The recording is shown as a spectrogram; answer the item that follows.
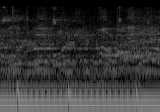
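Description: Hip-hop backing music with deep bass notes that slide down in pitch every half second or so, and a wavering vocal or synth line above; the drums drop out for this stretch.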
